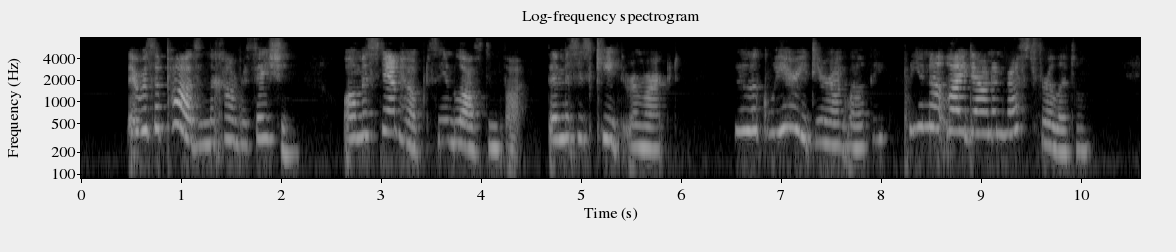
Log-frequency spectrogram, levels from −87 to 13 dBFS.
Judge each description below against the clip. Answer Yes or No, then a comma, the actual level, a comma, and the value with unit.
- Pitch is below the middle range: No, very high, 305 Hz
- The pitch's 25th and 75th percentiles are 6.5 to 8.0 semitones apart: Yes, wide, 7.7 semitones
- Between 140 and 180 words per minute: No, average, 195 wpm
